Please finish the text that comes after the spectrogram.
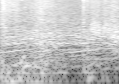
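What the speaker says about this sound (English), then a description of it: "Again, using the truck to kind of just key around." A truck driving in the video game Fortnite: a continuous engine roar with tire noise that holds steady across a very short stretch, with no talking.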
